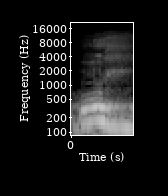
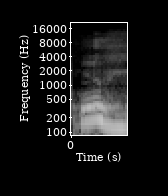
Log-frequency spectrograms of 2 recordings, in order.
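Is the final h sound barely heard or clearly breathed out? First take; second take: clearly breathed; clearly breathed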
